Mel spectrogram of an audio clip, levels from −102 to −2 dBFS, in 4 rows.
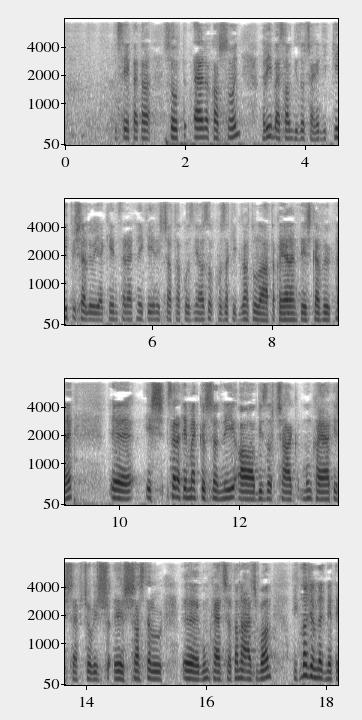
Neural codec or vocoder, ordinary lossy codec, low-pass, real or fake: codec, 16 kHz in and 24 kHz out, 1 kbps, XY-Tokenizer; AAC, 32 kbps; 7.2 kHz; fake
